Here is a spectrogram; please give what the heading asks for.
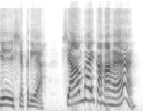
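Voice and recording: Putting on a cartoonish character voice, a woman speaks at a high pitch with very wide pitch swings.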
